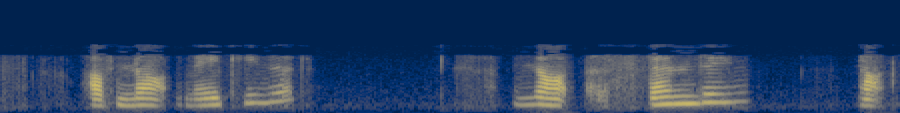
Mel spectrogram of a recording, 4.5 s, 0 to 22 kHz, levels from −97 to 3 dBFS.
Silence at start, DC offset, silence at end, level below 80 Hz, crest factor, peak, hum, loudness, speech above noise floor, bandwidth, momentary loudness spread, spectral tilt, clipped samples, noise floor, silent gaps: 0.45 s; under 0.1%; 0.1 s; -82 dBFS; 24 dB; -2 dBFS; none; -24 LUFS; 50 dB; 5.2 kHz; 14 LU; -9.5 dB/octave; under 0.1%; -74 dBFS; none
